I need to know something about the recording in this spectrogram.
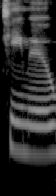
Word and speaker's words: Temu: And oh, the consensus is it's pronounced Temu. One of my subscribers let me know that it was formerly called Team Up, and that's where Temu came from.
